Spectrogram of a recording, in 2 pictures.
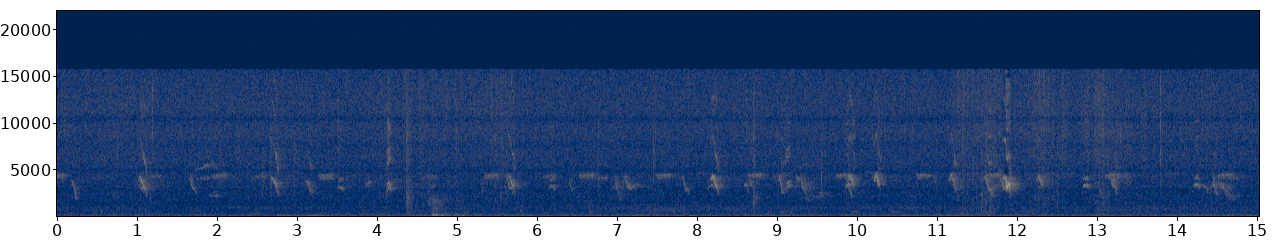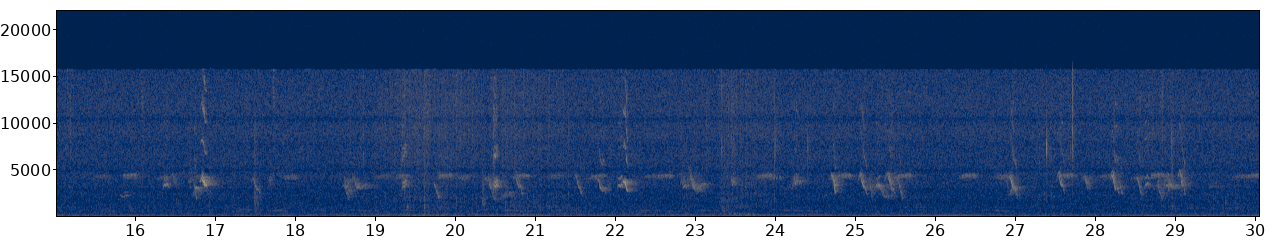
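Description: Small birds chirping faintly: many short, high chirps in quick succession, over a low rumble of wind.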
